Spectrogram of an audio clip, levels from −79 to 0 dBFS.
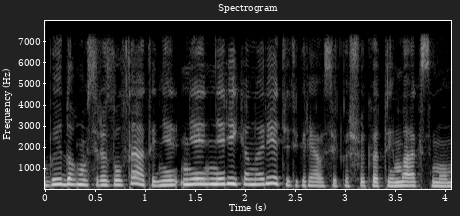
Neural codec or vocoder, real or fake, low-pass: none; real; 7.2 kHz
